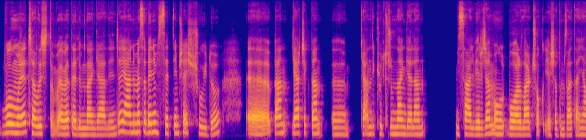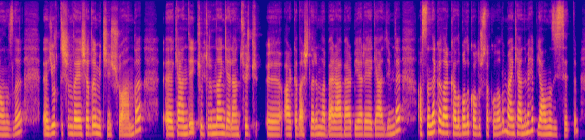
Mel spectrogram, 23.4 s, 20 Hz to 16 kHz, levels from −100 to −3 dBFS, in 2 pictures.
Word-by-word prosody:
Bulmaya 220 Hz, +2 st, +4 dB
çalıştım, 200 Hz, -3 st, +2 dB
evet, 180 Hz, +1 st, +3 dB
elimden 170 Hz, -1 st, +1 dB
geldiğince. 170 Hz, +4 st, -2 dB
Yani, 235 Hz, -2 st, +4 dB
mesela, 240 Hz, +1 st, +3 dB
benim 235 Hz, +1 st, +3 dB
hissettiğim 210 Hz, -2 st, -1 dB
şey 225 Hz, -, +1 dB
şuydu. 185 Hz, +1 st, -4 dB, 0.5 s
Eee, 95 Hz, +2 st, +3 dB
ben 215 Hz, +2 st, +2 dB
gerçekten, 210 Hz, -1 st, 0 dB, 0.2 s
eee, 180 Hz, 0 st, -5 dB, 0.3 s
kendi 190 Hz, +1 st, -2 dB
kültürümden 190 Hz, -1 st, -2 dB
gelen, 180 Hz, 0 st, -1 dB, 0.7 s
misal 180 Hz, -1 st, +3 dB
vereceğim, 175 Hz, +4 st, +1 dB
o 185 Hz, -1 st, 0 dB
bu 175 Hz, 0 st, +3 dB
aralar 170 Hz, 0 st, +3 dB
çok -, -, -4 dB
yaşadım 165 Hz, -1 st, -3 dB
zaten 165 Hz, +1 st, -1 dB
yalnızlığı. 170 Hz, -, -3 dB, 0.4 s
Eee, -, -, +2 dB
yurt 210 Hz, +2 st, -2 dB
dışında 200 Hz, -1 st, +3 dB
yaşadığım 195 Hz, +2 st, +3 dB
için 190 Hz, -, -1 dB
şu 85 Hz, 0 st, -2 dB
anda, 190 Hz, -, -1 dB, 0.5 s
eee, 180 Hz, -1 st, +3 dB
kendi 185 Hz, -11 st, 0 dB
kültürümden 195 Hz, +1 st, 0 dB
gelen 175 Hz, -2 st, -2 dB
Türk, 195 Hz, +1 st, -4 dB, 0.3 s
eee, 170 Hz, -1 st, -1 dB
arkadaşlarımla 180 Hz, 0 st, 0 dB
beraber 170 Hz, 0 st, 0 dB
bir 175 Hz, -, -4 dB
araya 175 Hz, -1 st, -2 dB
geldiğimde 175 Hz, -, -2 dB, 0.3 s
aslında 215 Hz, +2 st, +4 dB
ne 250 Hz, -, -2 dB
kadar 220 Hz, -6 st, +4 dB
kalabalık 200 Hz, +2 st, 0 dB
olursak 190 Hz, -1 st, -2 dB
olalım, 195 Hz, +9 st, -4 dB
ben 205 Hz, -3 st, +3 dB
kendimi 200 Hz, +3 st, -1 dB
hep 280 Hz, -3 st, -6 dB
yalnız 185 Hz, -1 st, 0 dB
hissettim. 160 Hz, -, -1 dB
185 Hz, 145 wpm, -24 LUFS, 175-205 Hz, 0.7 s, Bulmaya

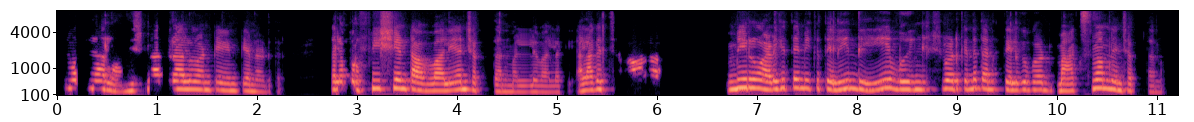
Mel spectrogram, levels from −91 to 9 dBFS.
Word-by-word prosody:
"నిష్ణాతురాలా! 240 Hz, -6 st, -1 dB
నిష్ణాతురాలు 235 Hz, +3 st, 0 dB
అంటే 215 Hz, 0 st, -4 dB
ఏంటి?" 195 Hz, 0 st, -4 dB
అనడుగుతారు. 170 Hz, -1 st, -10 dB, 0.4 s
చాలా 225 Hz, 0 st, 0 dB
ప్రొఫిషియంట్ 245 Hz, +2 st, +2 dB
అవ్వాలి 195 Hz, 0 st, +1 dB
అని 230 Hz, 0 st, +3 dB
చెప్తాను 180 Hz, -4 st, -8 dB
మళ్ళీ 165 Hz, 0 st, -9 dB
వాళ్ళకి. 160 Hz, 0 st, -14 dB
అలాగే 210 Hz, +3 st, +1 dB
చాలా. 440 Hz, -, -5 dB, 0.8 s
మీరు 270 Hz, +1 st, +7 dB
అడిగితే 250 Hz, +4 st, +2 dB
మీకు 250 Hz, 0 st, -5 dB
తెలియంది 230 Hz, +1 st, +3 dB, 0.2 s
ఏ -, -, +1 dB
వ -, -, +4 dB
ఇంగ్లీష్ 225 Hz, +1 st, -2 dB
వర్డ్ 240 Hz, -1 st, +2 dB
కింద 235 Hz, +2 st, +1 dB
దానికి 235 Hz, -1 st, -2 dB
తెలుగు 210 Hz, +1 st, 0 dB
వర్డ్ 220 Hz, -2 st, -3 dB
మాక్సిమం 195 Hz, +8 st, +1 dB
నేను 205 Hz, -3 st, +1 dB
చెప్తాను. 165 Hz, -4 st, -12 dB
225 Hz, 155 wpm, -20 LUFS, 195-240 Hz, 0.8 s, మీరు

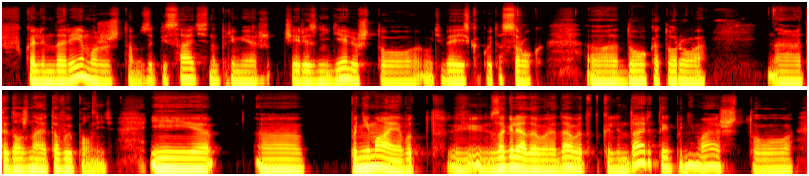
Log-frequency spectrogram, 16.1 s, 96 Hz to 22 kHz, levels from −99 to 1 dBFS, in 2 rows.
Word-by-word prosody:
в -, -, -28 dB
календаре 125 Hz, +6 st, +2 dB
можешь 130 Hz, -5 st, -2 dB
там 120 Hz, -2 st, -10 dB
записать, 145 Hz, +3 st, -4 dB
например, 125 Hz, -1 st, -4 dB, 0.2 s
через 130 Hz, -2 st, -1 dB
неделю, 130 Hz, +3 st, 0 dB
что 120 Hz, -1 st, -6 dB
у -, -, -7 dB
тебя 130 Hz, -1 st, -3 dB
есть 125 Hz, 0 st, 0 dB
какой-то 130 Hz, +1 st, -11 dB
срок, 125 Hz, -2 st, -4 dB, 0.4 s
э, 125 Hz, 0 st, 0 dB
до 130 Hz, +1 st, 0 dB
которого, 125 Hz, -1 st, -2 dB, 0.7 s
а, 125 Hz, 0 st, -2 dB
ты 130 Hz, -, +2 dB
должна 130 Hz, 0 st, +2 dB
это 130 Hz, -, 0 dB
выполнить. 125 Hz, -, -3 dB, 0.4 s
И, 135 Hz, -1 st, +6 dB, 0.5 s
э, 130 Hz, -3 st, +2 dB, 0.5 s
понимая, 140 Hz, -3 st, +6 dB
вот 125 Hz, +1 st, -3 dB, 0.2 s
в 155 Hz, -, -10 dB
и 140 Hz, +2 st, -1 dB
заглядывая, 130 Hz, -3 st, +5 dB
да, 145 Hz, +3 st, +4 dB
в 135 Hz, -, +3 dB
этот 130 Hz, -, -5 dB
календарь, 150 Hz, +11 st, +1 dB
ты 175 Hz, -8 st, -3 dB
понимаешь, 155 Hz, +1 st, -1 dB
что 125 Hz, -2 st, -5 dB
130 Hz, 135 wpm, -22 LUFS, 125-140 Hz, 0.7 s, И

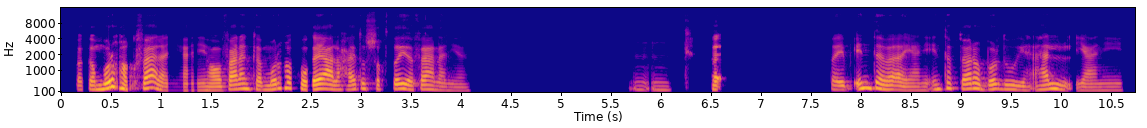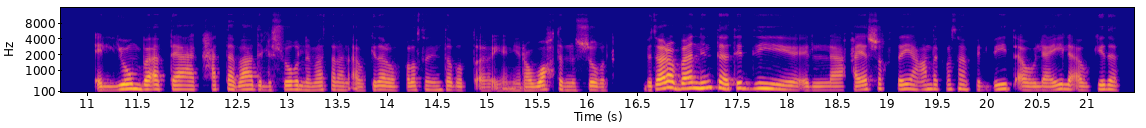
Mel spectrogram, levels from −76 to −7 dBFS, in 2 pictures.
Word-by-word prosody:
فكان 175 Hz, +2 st, 0 dB
مرهق 225 Hz, -4 st, +6 dB
فعلًا، 225 Hz, -7 st, +4 dB
يعني 145 Hz, +1 st, -7 dB
هو 150 Hz, 0 st, +2 dB
فعلًا 185 Hz, +7 st, +3 dB
كان 200 Hz, -5 st, -1 dB
مرهق 225 Hz, +3 st, +1 dB
وجاي 185 Hz, +3 st, +7 dB
على 195 Hz, -3 st, +5 dB
حياته 180 Hz, +4 st, -2 dB
الشخصية 200 Hz, -1 st, +1 dB
فعلًا 180 Hz, -4 st, -1 dB
يعني. 135 Hz, -1 st, -12 dB, 1.6 s
إمم، 165 Hz, -, -14 dB
إمم. 160 Hz, -1 st, -12 dB, 0.4 s
ط -, -, +3 dB, 1.1 s
طيب 170 Hz, -2 st, -2 dB
أنت 235 Hz, +2 st, +3 dB
بقى 180 Hz, -6 st, +3 dB
يعني 150 Hz, +3 st, -7 dB
أنت 195 Hz, +4 st, -2 dB
بتعرف 215 Hz, -2 st, +2 dB
برضه، 190 Hz, 0 st, 0 dB
هل 185 Hz, +3 st, 0 dB
يعني 145 Hz, 0 st, -8 dB, 0.5 s
اليوم 195 Hz, +8 st, +3 dB
بقى 190 Hz, 0 st, +3 dB
بتاعك 180 Hz, -2 st, -1 dB
حتى 180 Hz, +1 st, -3 dB
بعد 180 Hz, +2 st, 0 dB
الشغل 165 Hz, +1 st, -3 dB
مثلًا 165 Hz, 0 st, -5 dB
أو -, -, -5 dB
كده 170 Hz, +2 st, -2 dB
لو 155 Hz, -2 st, -2 dB
خلاص 160 Hz, +2 st, -4 dB
إن 170 Hz, -, -5 dB
انت 165 Hz, +1 st, -7 dB
بطل 150 Hz, -3 st, -6 dB
يعني 70 Hz, 0 st, -9 dB
روّحت 165 Hz, +5 st, -1 dB
من 155 Hz, -2 st, -7 dB
الشغل، 150 Hz, 0 st, -3 dB, 0.4 s
بتعرف 210 Hz, +9 st, +5 dB
بقى 220 Hz, +2 st, +5 dB
إن 235 Hz, 0 st, +5 dB
أنت 260 Hz, +2 st, +2 dB
تدي 220 Hz, -1 st, +2 dB, 0.2 s
الحياة 155 Hz, +2 st, -3 dB
الشخصية 195 Hz, 0 st, -2 dB
عندك 185 Hz, +2 st, -4 dB
مثلًا 195 Hz, 0 st, -4 dB
في 165 Hz, -, -8 dB
البيت 195 Hz, +5 st, -3 dB
أو 155 Hz, -1 st, -2 dB
العيلة 160 Hz, +6 st, -1 dB
أو 155 Hz, -3 st, -4 dB
كده 185 Hz, +1 st, -2 dB
180 Hz, 165 wpm, -25 LUFS, 155-200 Hz, 1.6 s, وجاي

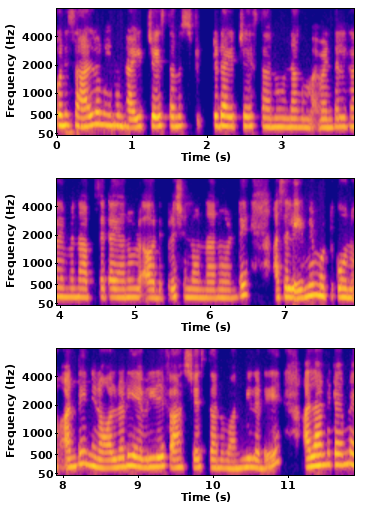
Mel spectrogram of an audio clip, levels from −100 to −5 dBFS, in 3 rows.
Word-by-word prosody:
కొన్నిసార్లు 245 Hz, 0 st, +4 dB
నేను 240 Hz, -1 st, +1 dB
డైట్ 205 Hz, +3 st, 0 dB
చేస్తాను. 225 Hz, 0 st, +3 dB
స్ట్రిక్ట్ 235 Hz, 0 st, -3 dB
డైట్ 225 Hz, -1 st, +3 dB
చేస్తాను. 220 Hz, -2 st, -1 dB, 0.2 s
నాకు 200 Hz, -1 st, -3 dB
మ -, -, -11 dB
మెంటల్‌గా 210 Hz, +2 st, -3 dB
ఏమన్నా 205 Hz, 0 st, -3 dB
అప్సెట్ 205 Hz, +1 st, -8 dB
అయ్యాను, 200 Hz, 0 st, -2 dB, 0.2 s
ఆహ్, 190 Hz, 0 st, -1 dB
డిప్రెషన్‌లో 200 Hz, +1 st, -4 dB
ఉన్నాను 185 Hz, 0 st, -5 dB
అంటే 200 Hz, +7 st, -1 dB, 0.4 s
అసలేమీ 205 Hz, +3 st, +3 dB
ముట్టుకోను. 205 Hz, -3 st, 0 dB
అంటే 225 Hz, +7 st, 0 dB
నేను 200 Hz, -4 st, +2 dB
ఆల్రెడీ 210 Hz, +5 st, +2 dB
ఎవ్రీ 200 Hz, +1 st, 0 dB
డే 225 Hz, -, +5 dB
ఫాస్ట్ 195 Hz, +2 st, 0 dB
చేస్తాను. 195 Hz, -2 st, -3 dB
1 170 Hz, +2 st, -2 dB
మీల్ 200 Hz, -2 st, +1 dB
ఎ -, -, -2 dB
డే. -, -, -2 dB, 0.5 s
అలాంటి 245 Hz, +4 st, +6 dB
టైమ్‌లో 260 Hz, +1 st, +2 dB
210 Hz, 160 wpm, -21 LUFS, 195-230 Hz, 0.5 s, అలాంటి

